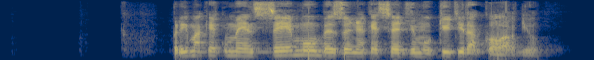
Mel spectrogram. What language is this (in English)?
Ligurian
